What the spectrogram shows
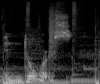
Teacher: it's got two syllables with a stress on the second one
